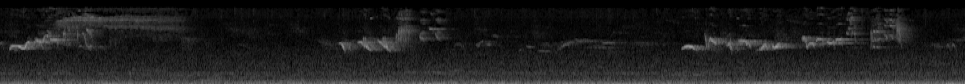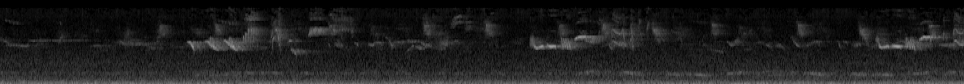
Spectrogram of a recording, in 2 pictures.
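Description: Birds singing: a short, high chirping phrase repeated about every five seconds, with fainter chirps between, over a low steady background rumble.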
